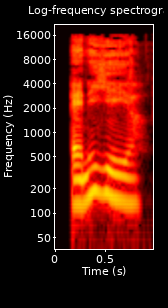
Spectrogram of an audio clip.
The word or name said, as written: andejæger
